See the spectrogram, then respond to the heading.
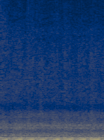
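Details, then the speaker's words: Suzuki Grand Vitara part-exchange car, heard from outside at start-up. A low, uneven chugging idle with a lopsided, dropping beat as it tries to rev high. A steady misfire that the owner believes is not a coil pack but something more serious. "so I'll leave it running so you can hear the comical misfire I think it's trying to rev quite high now to sort itself out"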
